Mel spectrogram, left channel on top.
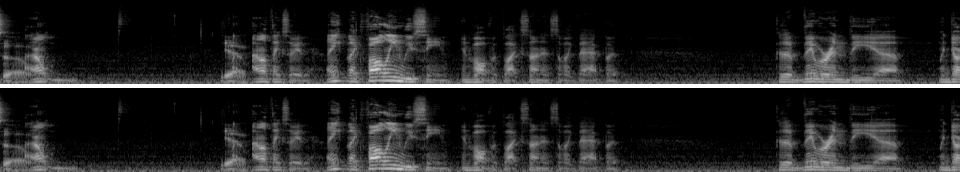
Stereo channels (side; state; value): right; noise; rumble, 25 dB below the sound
